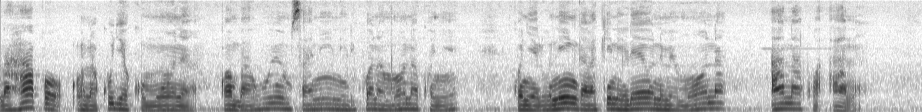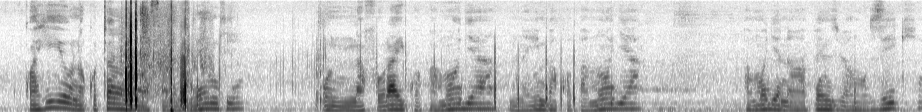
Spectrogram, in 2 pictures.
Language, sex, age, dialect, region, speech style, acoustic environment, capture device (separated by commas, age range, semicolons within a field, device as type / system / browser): Swahili, male, 25-34, Tanzania - Dar es Salaam, Tanzania, happy; relaxed, silence; nature; appliances, mobile / macOS / Safari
